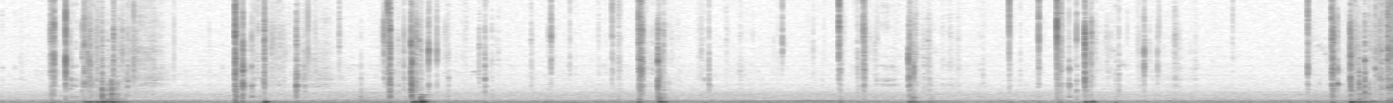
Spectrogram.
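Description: A metal utility blade scrapes and cuts thin slices from a smaller remaining piece of a solid cream-colored painted soap bar held in the fingers. Short, sharp, bright cutting clicks and scrapes come at irregular intervals over a quiet, steady low hum.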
